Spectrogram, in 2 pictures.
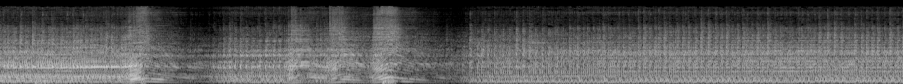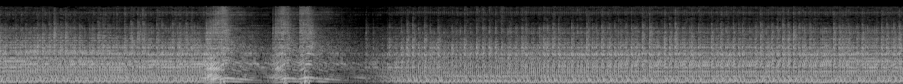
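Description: Small fuel engine of an RC car running steadily on a stand, its throttle blipped in short revs that fall back: about a second and a half in, twice around three to four seconds, and two or three times around eleven to twelve seconds. The engine is still in its break-in heat cycles.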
